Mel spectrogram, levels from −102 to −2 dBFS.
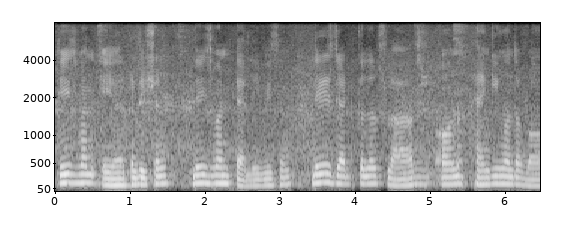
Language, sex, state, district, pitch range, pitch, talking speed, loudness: English, male, Punjab, Fazilka, 115-140 Hz, 130 Hz, 175 wpm, -17 LUFS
